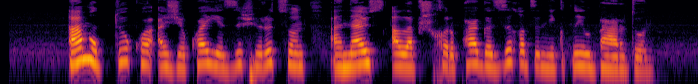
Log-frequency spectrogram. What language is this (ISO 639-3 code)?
abk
